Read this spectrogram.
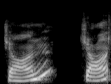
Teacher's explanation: the rising tone many people struggle with this however it's the same tone that you would use when you want to call someone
